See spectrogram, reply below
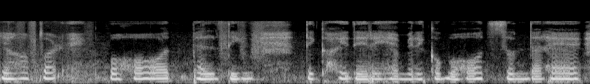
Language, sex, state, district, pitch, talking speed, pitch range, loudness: Hindi, female, Tripura, West Tripura, 260 Hz, 140 wpm, 245-270 Hz, -14 LUFS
